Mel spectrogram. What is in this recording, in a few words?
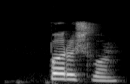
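"пӧрысьлун", Komi, female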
